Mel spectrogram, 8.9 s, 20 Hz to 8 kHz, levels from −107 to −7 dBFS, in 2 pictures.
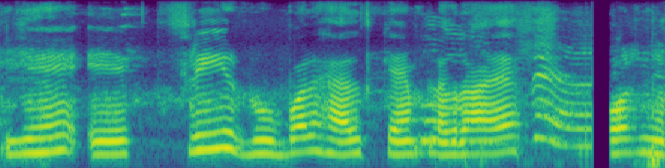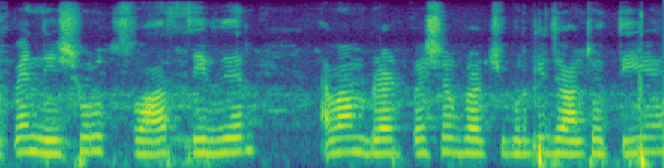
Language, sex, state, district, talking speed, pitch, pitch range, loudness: Hindi, male, Rajasthan, Jaipur, 150 wpm, 200 Hz, 195-220 Hz, -17 LUFS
